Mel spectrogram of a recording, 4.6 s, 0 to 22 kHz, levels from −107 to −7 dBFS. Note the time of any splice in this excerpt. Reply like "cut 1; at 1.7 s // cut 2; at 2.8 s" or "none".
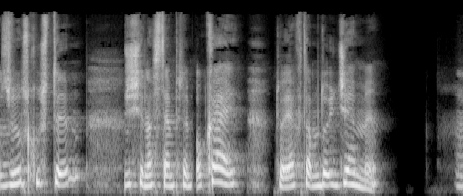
cut 1; at 1.2 s // cut 2; at 1.9 s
